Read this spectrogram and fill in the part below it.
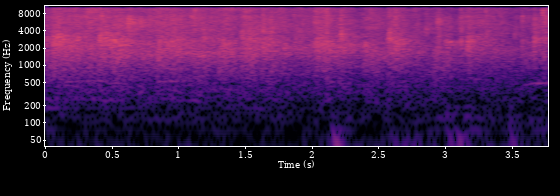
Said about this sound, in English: And I want you to clap for yourself. If it was not so, I won't tell you that. Oh, I want you to clap again for yourself.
